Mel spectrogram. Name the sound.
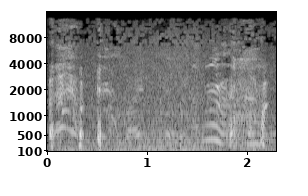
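throat clearing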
